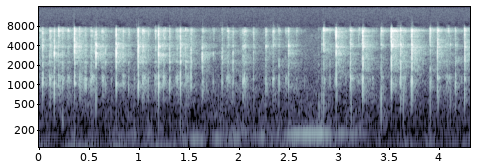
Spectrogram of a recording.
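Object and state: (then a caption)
Plastic fidget spinner with metal bearings. A white plastic fidget spinner with metal bearing rings is held between thumb and finger while the other fingers flick and tap it to spin. A rapid, irregular series of short, bright, dry clicks and taps is heard at a quiet level, with a faint low hum underneath. Each click stops almost instantly, with no ringing after it.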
